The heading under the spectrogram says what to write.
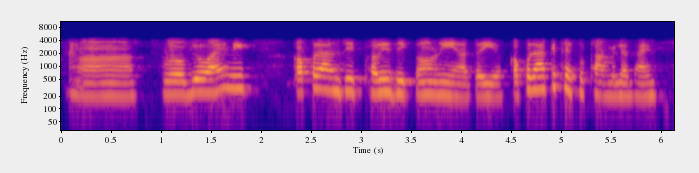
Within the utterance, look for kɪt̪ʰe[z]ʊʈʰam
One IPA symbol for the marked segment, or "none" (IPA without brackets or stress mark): s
